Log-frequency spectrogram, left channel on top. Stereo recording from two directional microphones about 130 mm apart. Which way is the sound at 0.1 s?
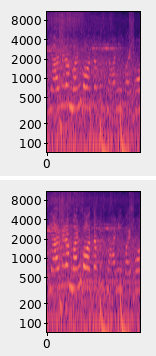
20° right (ahead or behind).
